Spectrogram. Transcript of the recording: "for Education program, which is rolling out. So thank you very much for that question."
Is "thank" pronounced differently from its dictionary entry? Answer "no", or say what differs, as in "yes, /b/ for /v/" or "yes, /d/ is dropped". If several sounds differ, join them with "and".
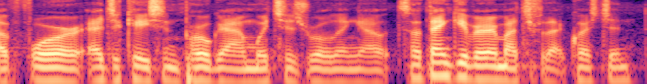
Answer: no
